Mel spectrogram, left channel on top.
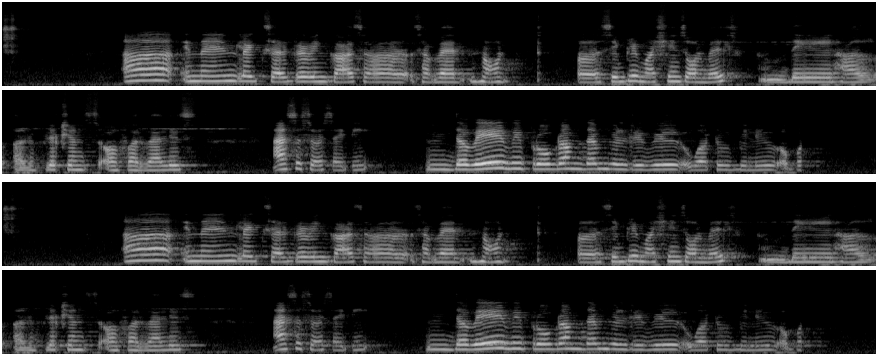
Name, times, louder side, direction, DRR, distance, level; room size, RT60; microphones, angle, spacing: voice 1, 1.2-5.1 5.8-7.3 7.6-10.5 11.4-12.4 13.0-16.7, left 3 dB, 20° left, 15 dB, 0.9 m, -25 dB
26.5 x 17.5 x 9.0 m, 0.64 s
head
